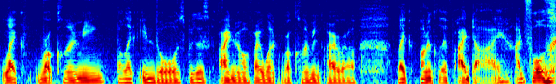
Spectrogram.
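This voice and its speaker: A young man chatting casually to camera in a rambling vlog, full of fillers and sudden excited jumps in pitch. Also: slight background noise. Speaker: vlogger.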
